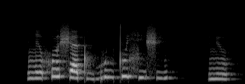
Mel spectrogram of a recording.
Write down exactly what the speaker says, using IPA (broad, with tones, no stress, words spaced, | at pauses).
li˨χʷe˦ ʃæ˧ti̤˨ bwi̤˦˨tʷi˦sʲe̤˧ ʃi̤˧ | lʲu˨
